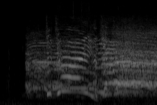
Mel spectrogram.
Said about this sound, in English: Yeah, they're still cheering for Jane in the bar.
